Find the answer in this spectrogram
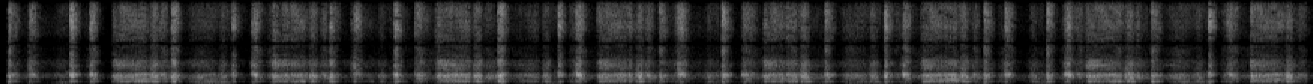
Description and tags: Guiro Rhythm Loop Remix
An instrument named Guiro on a Cuban rhythm mixed with different effect.
This sound come from a rhythm played by a percussionist (not a drum-machine pattern).
guiro, percussion, salsa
